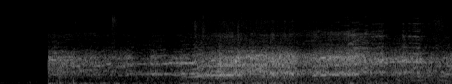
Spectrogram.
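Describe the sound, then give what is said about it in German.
A dense chorus of many white laying hens pecking, scratching, clucking and cackling together on a free-range farm with 13,000 hens near Reutlingen, Baden-Württemberg, Germany. A steady din with overlapping calls and faint scratching, no speech. “Da picken, scharren und gackern sie, die weißen Legehennen von Frank Zieb.”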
